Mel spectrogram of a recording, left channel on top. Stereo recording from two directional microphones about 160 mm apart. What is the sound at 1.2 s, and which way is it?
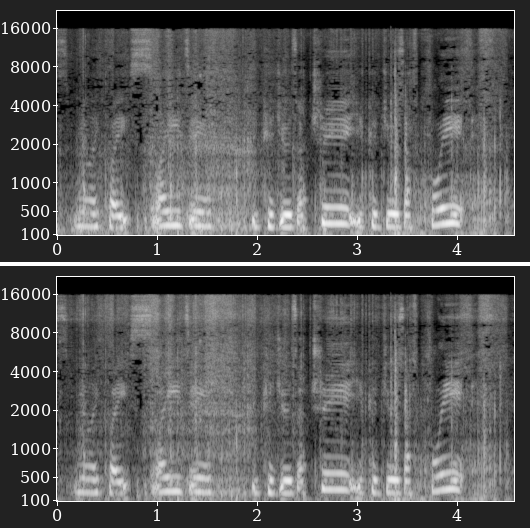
Speech, 75° right (ahead or behind).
